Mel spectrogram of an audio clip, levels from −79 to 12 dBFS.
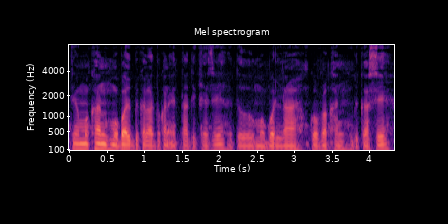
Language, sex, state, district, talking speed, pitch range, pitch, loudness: Nagamese, male, Nagaland, Kohima, 195 wpm, 85-100 Hz, 90 Hz, -21 LUFS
